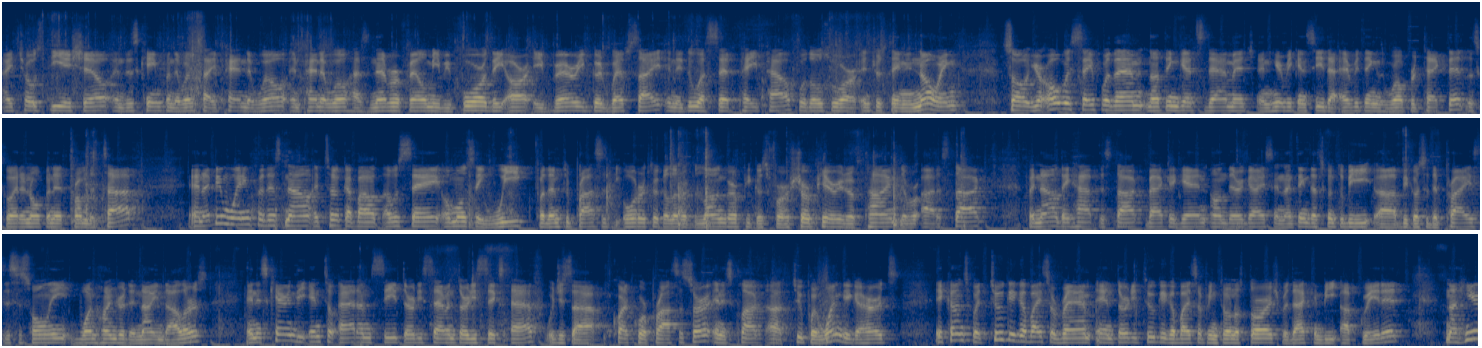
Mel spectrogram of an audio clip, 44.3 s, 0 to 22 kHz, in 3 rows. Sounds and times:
Speech: 0.0 - 44.3.

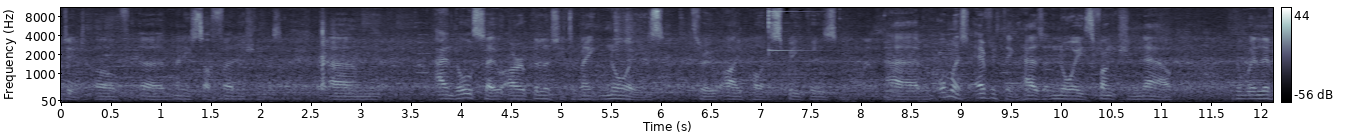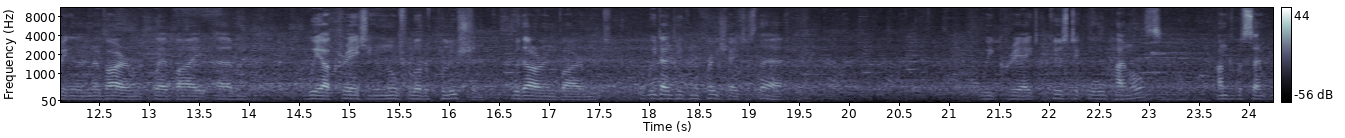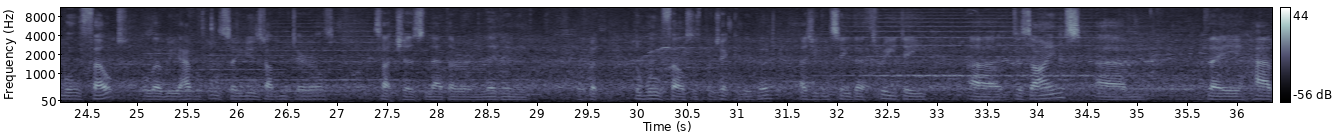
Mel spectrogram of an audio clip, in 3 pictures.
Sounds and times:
Speech: 0.0 - 19.6, 21.3 - 36.3
Music: 0.0 - 36.3.

